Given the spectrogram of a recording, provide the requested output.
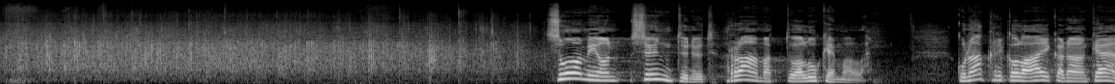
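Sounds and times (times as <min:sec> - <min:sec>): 
audience applause: 0:00.0 - 0:05.6
speech: 0:05.5 - 0:08.8, 0:09.6 - 0:11.1.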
